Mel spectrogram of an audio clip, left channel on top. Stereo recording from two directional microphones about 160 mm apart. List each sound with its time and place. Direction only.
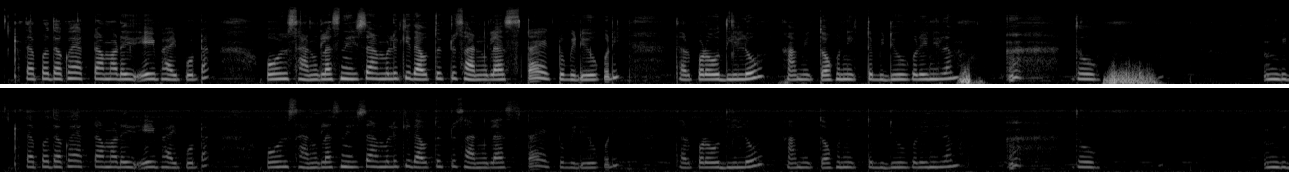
0.0 s a woman's voice: 40° left (ahead or behind)
10.0 s a sound: 40° left (ahead or behind)
12.6 s cricket: 35° left (ahead or behind)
